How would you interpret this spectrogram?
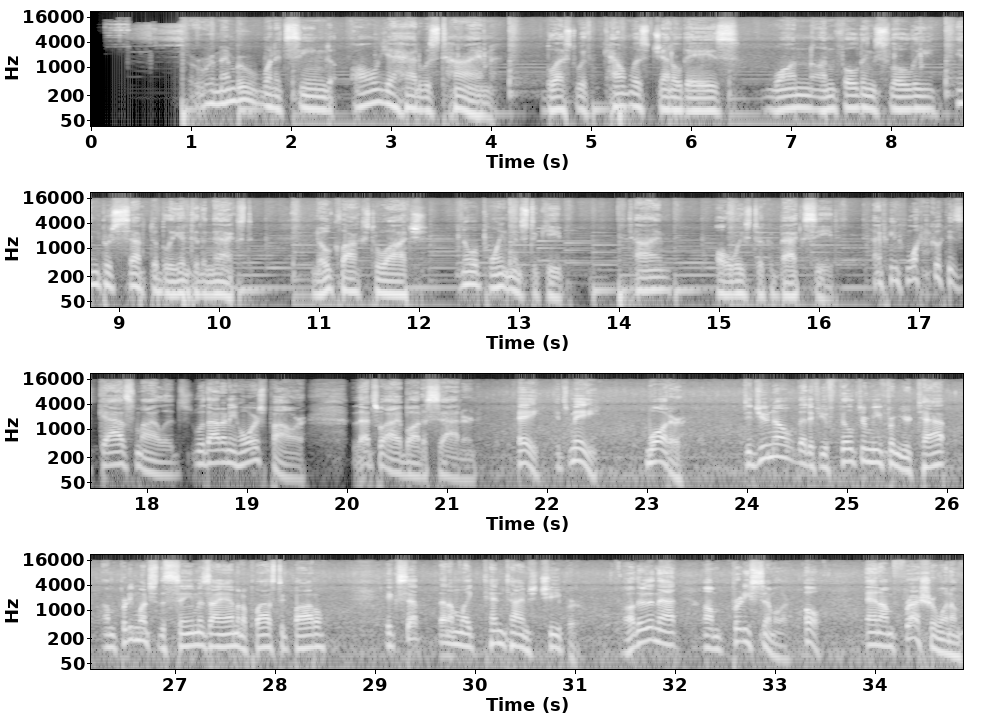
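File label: TV Commercial voice over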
